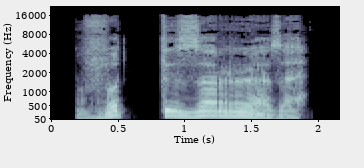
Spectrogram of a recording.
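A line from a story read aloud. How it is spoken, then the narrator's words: Hiss. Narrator (Russian): прошипел Мирон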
